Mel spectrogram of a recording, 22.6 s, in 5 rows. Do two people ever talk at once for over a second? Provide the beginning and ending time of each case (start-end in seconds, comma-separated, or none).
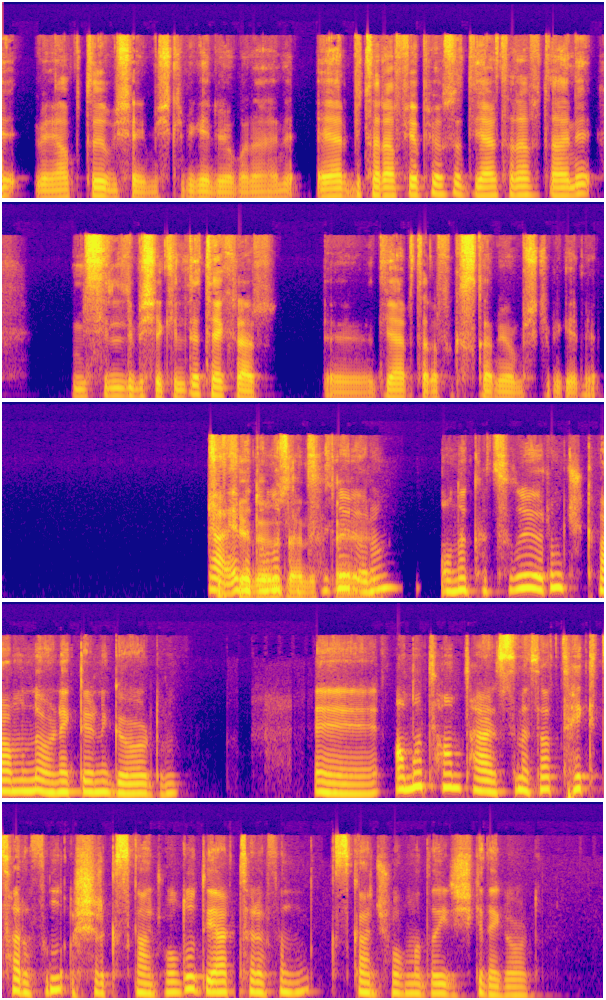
10.6-11.9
